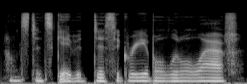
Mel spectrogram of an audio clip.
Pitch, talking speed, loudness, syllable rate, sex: 155 Hz, 145 wpm, -18 LUFS, 5.1 syllables/s, female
